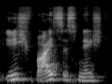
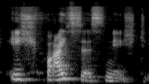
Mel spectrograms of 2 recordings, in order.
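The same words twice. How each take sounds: First: Lightly voiced German, repeated; German accent. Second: Slow German, lips and tongue up; lightly voiced German accent, slow and deliberate. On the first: Repeating the German demo for the group, light German accent. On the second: Actress demonstrating German to the stream, slow German accent. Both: Shown as a demonstration. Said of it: "German is also at the back".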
